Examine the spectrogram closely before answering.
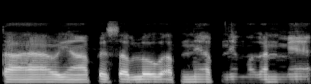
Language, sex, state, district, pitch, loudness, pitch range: Maithili, male, Bihar, Araria, 115 Hz, -16 LUFS, 115-120 Hz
